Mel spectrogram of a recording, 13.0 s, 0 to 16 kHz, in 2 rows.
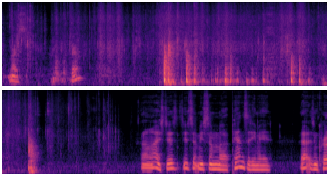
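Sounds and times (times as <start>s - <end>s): packaging rustling and crinkling: 0.0s - 9.2s.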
